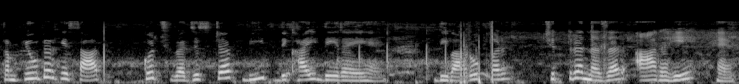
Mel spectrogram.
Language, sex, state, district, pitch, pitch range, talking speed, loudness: Hindi, female, Madhya Pradesh, Dhar, 220 Hz, 195-260 Hz, 140 wpm, -17 LUFS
